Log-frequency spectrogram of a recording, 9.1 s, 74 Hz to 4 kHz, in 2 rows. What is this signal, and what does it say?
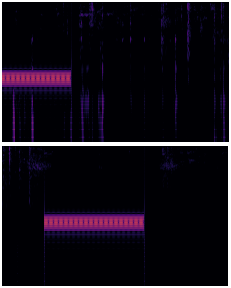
Ringback tone (North America), 440 + 480 Hz.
